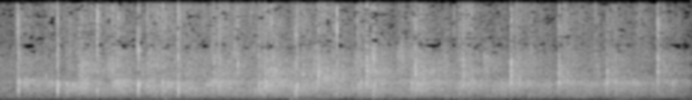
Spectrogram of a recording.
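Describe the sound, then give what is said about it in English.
Audience applause at a Sunday school gathering: steady, dense clapping at a moderate level that continues evenly without a break. “That deserves a little clap, I think.”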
